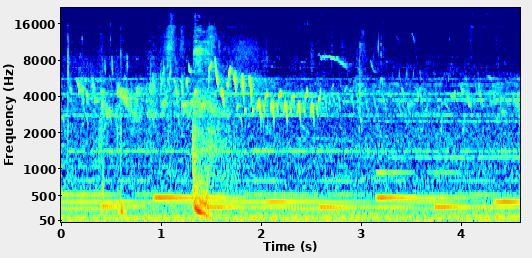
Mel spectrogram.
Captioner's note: birds chirping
